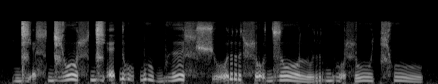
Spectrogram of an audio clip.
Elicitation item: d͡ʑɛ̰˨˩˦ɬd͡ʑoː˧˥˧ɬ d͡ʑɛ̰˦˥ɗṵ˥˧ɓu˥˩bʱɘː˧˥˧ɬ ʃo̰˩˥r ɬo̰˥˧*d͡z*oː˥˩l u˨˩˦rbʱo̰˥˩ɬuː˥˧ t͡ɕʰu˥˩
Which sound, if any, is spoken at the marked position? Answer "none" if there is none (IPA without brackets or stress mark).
d͡z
